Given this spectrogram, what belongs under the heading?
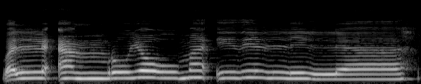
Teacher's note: ലാമ് കൽക്കലയുടെ ലെറ്ററില്ലാത്തത് കൊണ്ട് ഹാഫ് സുക്കൂന് കൊടുക്കുക. ഹംസയുടെ മഖ്റജ് അഖ്സൽ ഹൽക്കാണ്, സൗണ്ടിനെ വ്യക്തമാക്കി കൊടുക്കുക. മീമ് കൽക്കലയുടെ ലെറ്ററില്ലാത്തത് കൊണ്ട് ഹാഫ് സുക്കൂന് കൊടുക്കുക.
